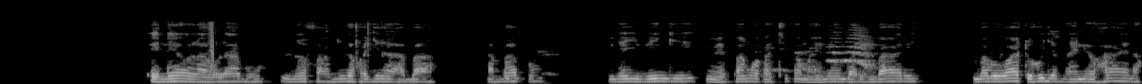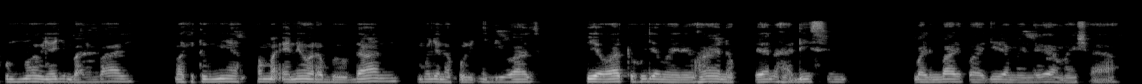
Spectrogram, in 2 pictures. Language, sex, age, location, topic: Swahili, female, 18-24, Dar es Salaam, finance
